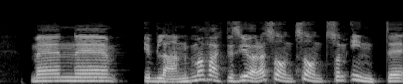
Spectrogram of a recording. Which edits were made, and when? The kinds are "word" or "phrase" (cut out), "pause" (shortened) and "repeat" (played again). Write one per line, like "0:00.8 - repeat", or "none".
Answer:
0:01.9 - word
0:03.0 - repeat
